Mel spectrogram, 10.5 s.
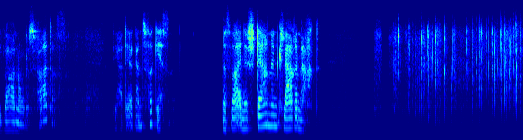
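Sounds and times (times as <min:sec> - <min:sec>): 
speech: 0:00.0 - 0:01.4, 0:02.2 - 0:03.5, 0:04.4 - 0:06.4
campfire crackling: 0:07.8 - 0:10.4.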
